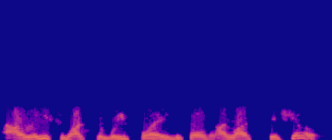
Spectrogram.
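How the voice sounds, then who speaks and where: A woman's voice: mid-range voice, lively intonation, normal speed, breathy edge, no room sound. A middle-aged or older woman from West Virginia with an Appalachian twang and a slightly slurred-sounding drawl, chatting emphatically as a caller to a show. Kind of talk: casual phone chat. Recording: tinny, narrow phone-line sound.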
